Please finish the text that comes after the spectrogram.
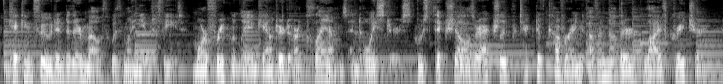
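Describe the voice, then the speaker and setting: Man, mid-pitched voice, formal scripted narration, measured explaining, guitar music behind.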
